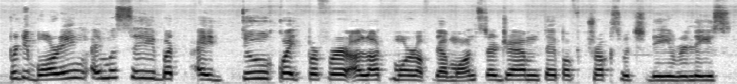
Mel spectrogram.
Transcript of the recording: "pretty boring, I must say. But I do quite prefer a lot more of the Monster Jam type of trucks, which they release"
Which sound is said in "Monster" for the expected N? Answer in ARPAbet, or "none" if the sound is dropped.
N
